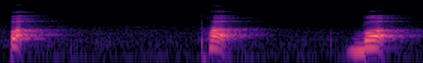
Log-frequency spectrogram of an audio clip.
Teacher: जैसे प फ ब बोला ना हमने, तो इसमें वायु का मार्ग कैसे रोका? निचले होठ ने ऊपर के होठ को स्पर्श करके उसका रास्ता, हवा का रास्ता रोक दिया। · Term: पै वर्ग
